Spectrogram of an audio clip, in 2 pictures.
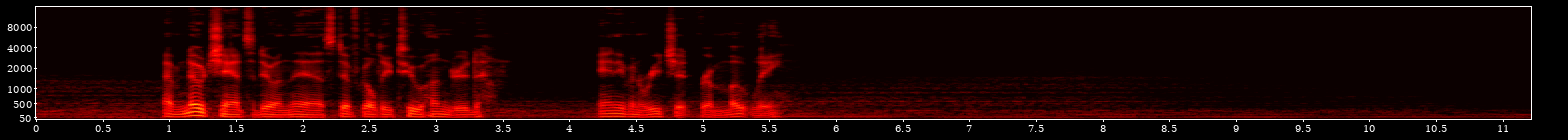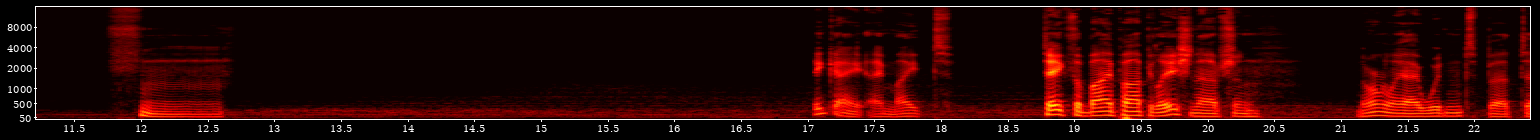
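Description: A man talks in bursts, close to a microphone.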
